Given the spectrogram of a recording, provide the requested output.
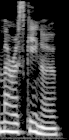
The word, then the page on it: maraschino: British English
